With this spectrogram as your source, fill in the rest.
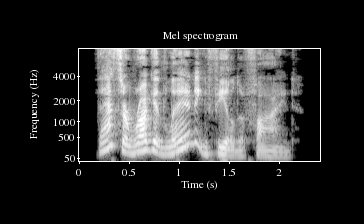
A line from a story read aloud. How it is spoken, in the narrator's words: He exclaimed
